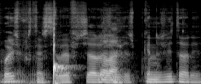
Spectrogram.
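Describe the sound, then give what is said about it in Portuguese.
A single sharp cork pops out of a bottle partway through, loud, while a person keeps talking over it. “Oi, saiu a rolha.”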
